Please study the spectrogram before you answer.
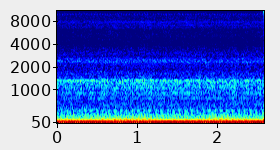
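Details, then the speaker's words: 2010 Ford F-250 6.4 Powerstroke diesel, replacement engine with about 680 miles, started cold at 34°F after the glow plugs cycled 5–6 seconds: starts without trouble into a deep, even rumble with no knocks or misses; normal cold idle. "We'll go ahead and hit the key and see what it does. Oh yeah. Starts no problems whatsoever."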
